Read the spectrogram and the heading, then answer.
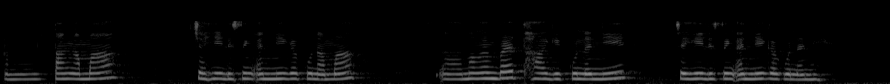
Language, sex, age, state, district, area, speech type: Manipuri, female, 18-30, Manipur, Senapati, rural, spontaneous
